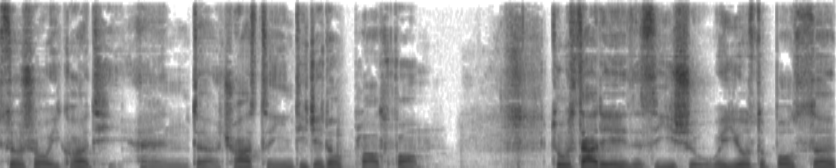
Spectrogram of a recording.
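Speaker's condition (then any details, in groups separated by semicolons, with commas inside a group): No condition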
